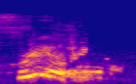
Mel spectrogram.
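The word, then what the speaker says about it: Vril: in German, it's pronounced Frill. The way you pronounce, the V is pronounced like an F, so it's the same sound.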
